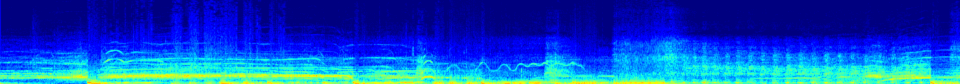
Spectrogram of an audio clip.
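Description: Live beatboxing through a PA: a rhythmic low bass beat made with the mouth, with held, wavering sung or hummed pitched lines over it.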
